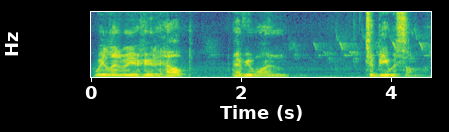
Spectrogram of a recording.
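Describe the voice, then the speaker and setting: A man co-hosting a podcast, talking in a relaxed, loose, conversational way. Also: low voice, normal speed, slight background noise. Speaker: podcast co-host. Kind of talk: casual chat.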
